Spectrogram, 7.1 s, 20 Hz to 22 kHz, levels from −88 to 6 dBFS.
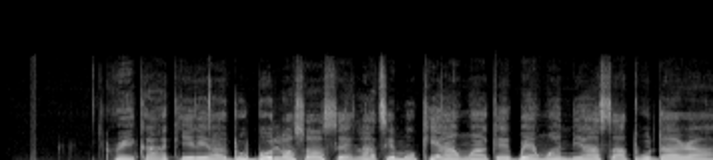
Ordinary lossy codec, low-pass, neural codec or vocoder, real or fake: AAC, 96 kbps; 14.4 kHz; vocoder, 44.1 kHz, 128 mel bands, Pupu-Vocoder; fake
